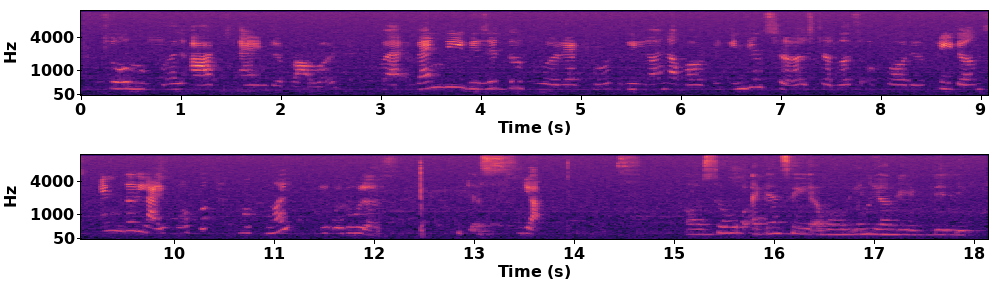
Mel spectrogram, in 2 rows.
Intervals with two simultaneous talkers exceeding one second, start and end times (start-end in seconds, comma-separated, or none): none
